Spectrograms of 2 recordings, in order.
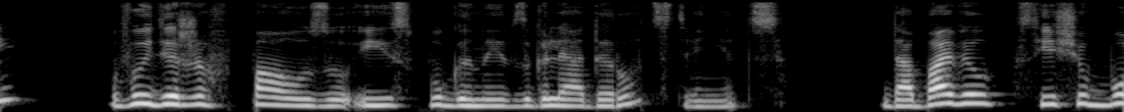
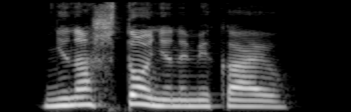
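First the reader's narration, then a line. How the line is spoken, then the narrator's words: Sharp. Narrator (Russian): как-то резко ответил тот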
